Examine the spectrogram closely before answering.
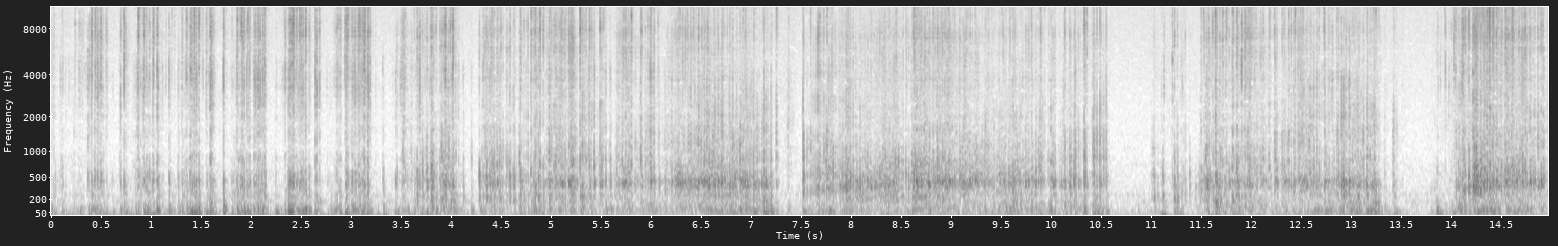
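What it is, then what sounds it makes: Rhinestone-studded clutch bag being scratched. Long nails scratch the flap and then the sides of an upright, gold, rhinestone-studded evening clutch bag. The result is a dense, continuous, low-heavy rasping scratch with a steady mid-range hiss. It drops briefly quieter around 7, 11 and 13.5 seconds.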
